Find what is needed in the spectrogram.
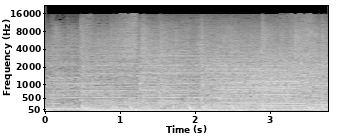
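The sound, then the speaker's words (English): Engines of Yamaha MT3 and MT7 motorcycles riding at night make a loud, continuous, dense roar that holds steady throughout, with no voices. “Riding the night. Yamaha MT3 and MT7.”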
